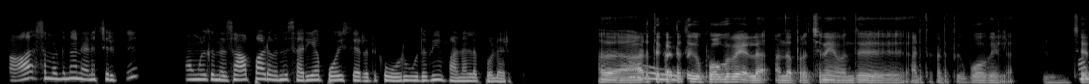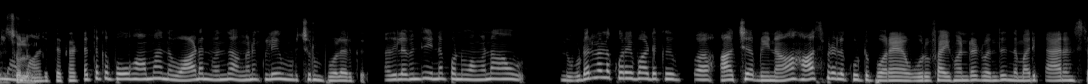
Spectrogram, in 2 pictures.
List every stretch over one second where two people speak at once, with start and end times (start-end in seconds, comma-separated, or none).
none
